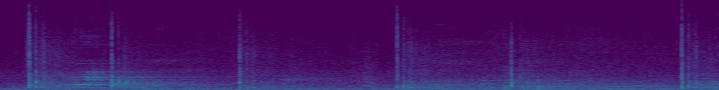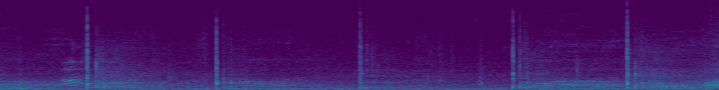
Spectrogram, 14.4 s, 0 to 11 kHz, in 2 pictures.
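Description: Tennis rally on a grass court: a serve and then about ten sharp racket-on-ball strikes, roughly one every 1.2 to 1.5 seconds, with short voiced grunts after some shots. Crowd voices start to rise near the end.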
